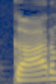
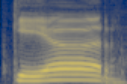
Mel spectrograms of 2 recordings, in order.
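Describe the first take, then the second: First: The vowel sounds like a long 'ar'. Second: The vowel glides from 'eh' to 'yuh'. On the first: The speaker calls it wrong. "या कार मत पढ़ना" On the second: The speaker calls it right. "एया की आवाज आ रही है"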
